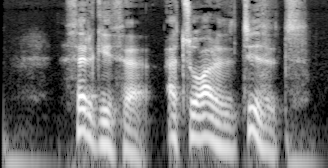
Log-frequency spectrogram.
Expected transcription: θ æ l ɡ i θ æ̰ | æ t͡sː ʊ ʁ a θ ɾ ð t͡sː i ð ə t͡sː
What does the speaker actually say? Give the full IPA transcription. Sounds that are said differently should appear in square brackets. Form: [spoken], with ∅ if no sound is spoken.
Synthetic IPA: θ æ [ɾ] ɡ i θ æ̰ | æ t͡sː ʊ ʁ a [∅] ɾ ð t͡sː i ð ə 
